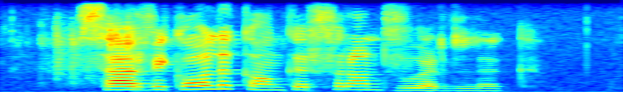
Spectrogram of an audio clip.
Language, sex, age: Afrikaans, female, 20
